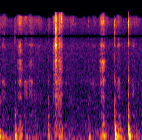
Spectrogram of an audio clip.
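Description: Kaweco Special mechanical pencil writing Japanese characters on paper: a run of short lead strokes and taps, each with a soft thump through the paper, with a longer, scratchier stroke about a second in.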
